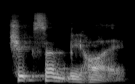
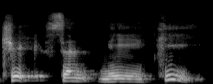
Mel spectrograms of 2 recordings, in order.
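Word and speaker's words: Csikszentmihalyi: by a man called chick sent me high I used to have a girlfriend whose name was he and so I made up this pronunciation chick sent me he chick sent me high unfortunately he died last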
